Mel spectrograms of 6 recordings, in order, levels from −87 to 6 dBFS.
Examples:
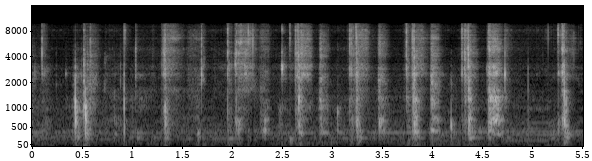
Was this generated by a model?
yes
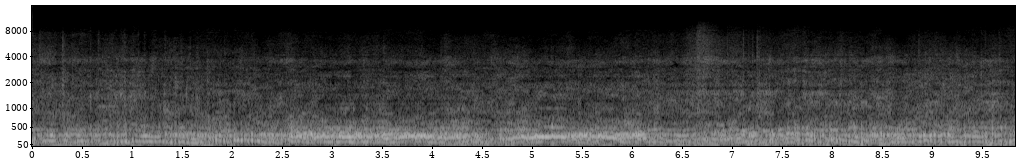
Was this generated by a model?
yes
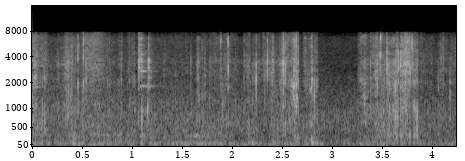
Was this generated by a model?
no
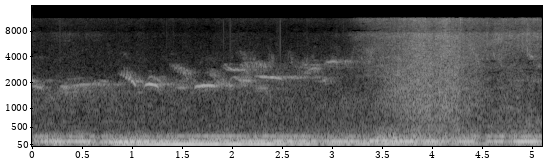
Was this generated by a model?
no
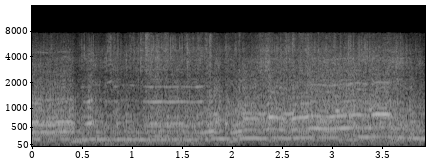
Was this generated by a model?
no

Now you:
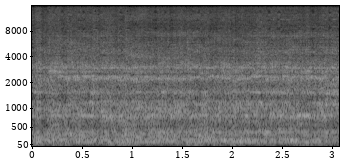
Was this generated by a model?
yes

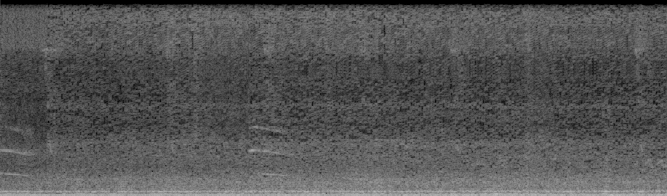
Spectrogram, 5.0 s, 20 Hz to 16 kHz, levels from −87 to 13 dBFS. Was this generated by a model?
no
